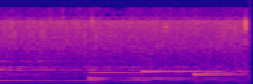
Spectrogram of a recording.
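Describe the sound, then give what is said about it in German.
Soft, steady rain patters continuously in the background while gentle sustained musical tones drift over it, shifting pitch now and then; no voices are heard. “Du machst es ihr nach und schließt deine Augen, während die Regentropfen dir über das Gesicht fließen.”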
